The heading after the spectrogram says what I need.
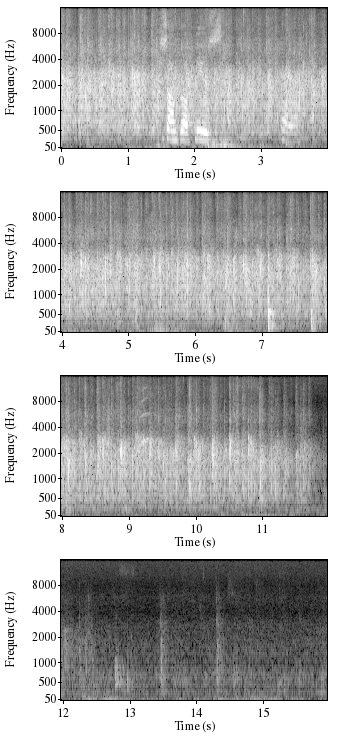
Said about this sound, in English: give them a super great round of applause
